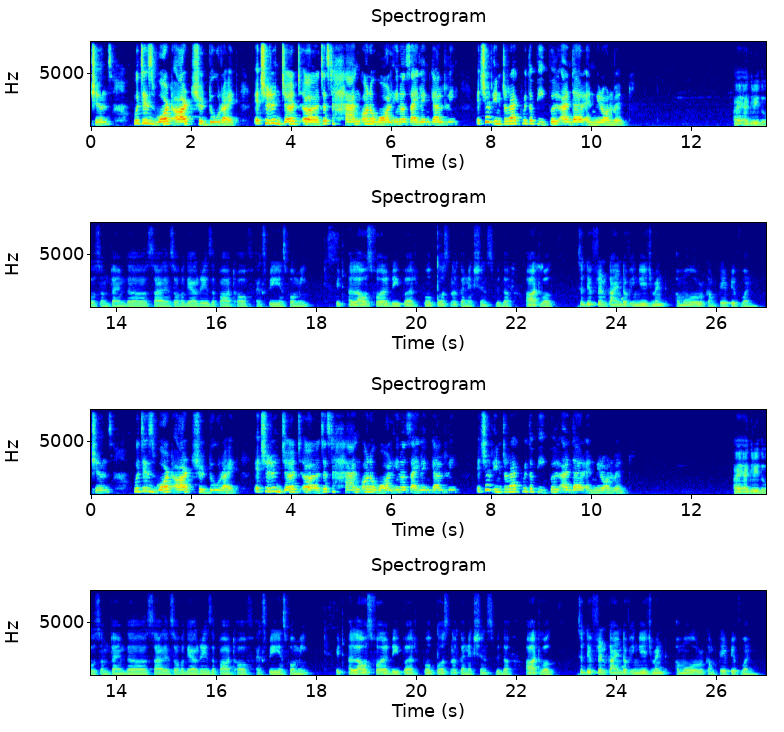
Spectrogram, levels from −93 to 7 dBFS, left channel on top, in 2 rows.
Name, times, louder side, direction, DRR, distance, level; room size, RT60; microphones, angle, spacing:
voice 1, 0.0-2.9 3.3-7.3 7.7-10.7, left 7 dB, 70° left, 0.3 m, -28 dB
voice 2, 12.8-17.8 18.4-21.9 22.2-22.8 23.2-26.8, right 1 dB, 10° right, 0.3 m, -41 dB
2.9 x 2.4 x 3.2 m
head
